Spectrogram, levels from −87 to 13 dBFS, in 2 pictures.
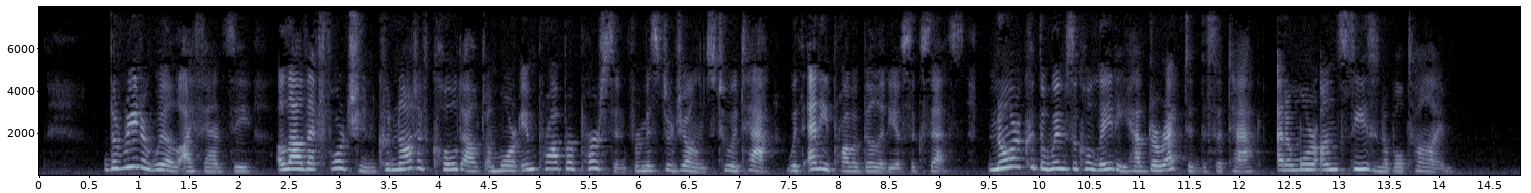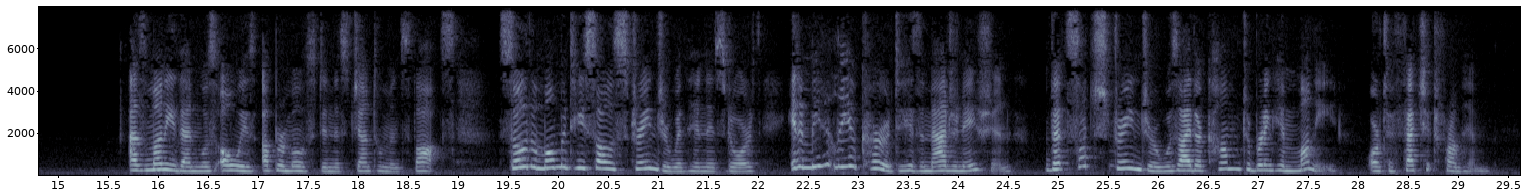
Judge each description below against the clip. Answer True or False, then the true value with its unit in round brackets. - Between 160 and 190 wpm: True (170 wpm)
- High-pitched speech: True (235 Hz)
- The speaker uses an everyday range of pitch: False (6.4 semitones)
